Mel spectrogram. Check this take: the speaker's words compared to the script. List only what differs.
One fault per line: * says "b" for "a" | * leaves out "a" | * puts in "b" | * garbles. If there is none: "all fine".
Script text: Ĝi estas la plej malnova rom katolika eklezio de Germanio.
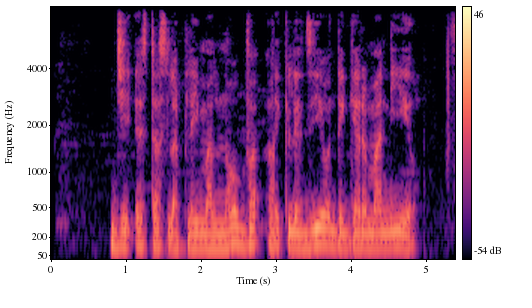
* leaves out "rom katolika"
